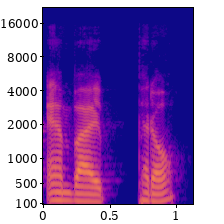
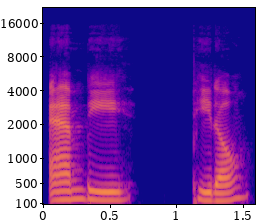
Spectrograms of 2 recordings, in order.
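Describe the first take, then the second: First: "ambipedal" with bye, then short-e pedal. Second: Slow "ambipedal", with bee then pee; "ambipedal" as am-bee-PEE-dal. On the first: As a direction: say "ambipedal" ending like bike pedal. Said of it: "or ambipedal". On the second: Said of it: "Ian said it's pronounced". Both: Shown as a demonstration.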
